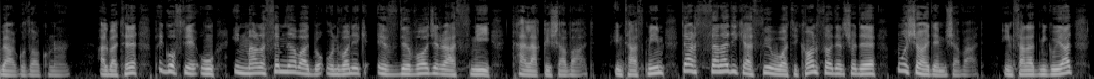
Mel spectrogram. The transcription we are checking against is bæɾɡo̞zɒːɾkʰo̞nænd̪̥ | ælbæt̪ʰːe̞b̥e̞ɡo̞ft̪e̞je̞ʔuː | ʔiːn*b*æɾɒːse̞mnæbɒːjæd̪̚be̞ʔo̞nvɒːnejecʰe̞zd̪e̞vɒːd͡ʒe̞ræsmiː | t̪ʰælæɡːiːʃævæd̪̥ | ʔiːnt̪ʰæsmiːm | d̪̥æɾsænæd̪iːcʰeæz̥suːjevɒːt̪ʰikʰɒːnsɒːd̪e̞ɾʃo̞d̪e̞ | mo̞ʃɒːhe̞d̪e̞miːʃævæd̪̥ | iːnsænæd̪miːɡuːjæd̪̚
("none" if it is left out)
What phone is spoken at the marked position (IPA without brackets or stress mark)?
m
